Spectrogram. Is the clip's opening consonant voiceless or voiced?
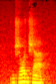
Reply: voiced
